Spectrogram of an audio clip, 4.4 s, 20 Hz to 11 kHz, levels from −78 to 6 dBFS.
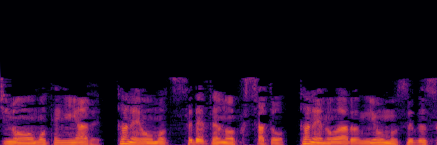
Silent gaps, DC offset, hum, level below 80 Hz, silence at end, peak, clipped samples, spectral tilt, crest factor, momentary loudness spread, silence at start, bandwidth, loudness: none; under 0.1%; none; -48 dBFS; 0 s; -6 dBFS; under 0.1%; -12 dB/octave; 16 dB; 5 LU; 0 s; 5.4 kHz; -22 LUFS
